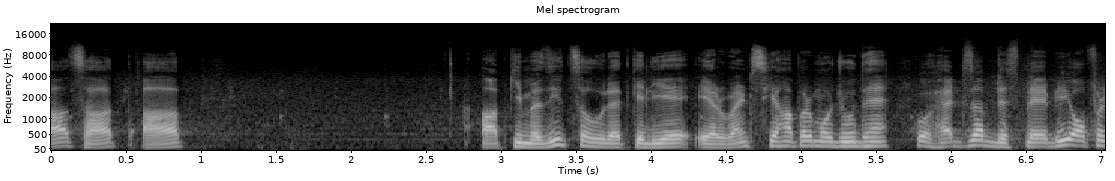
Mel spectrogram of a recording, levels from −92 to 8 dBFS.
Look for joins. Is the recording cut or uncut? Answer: cut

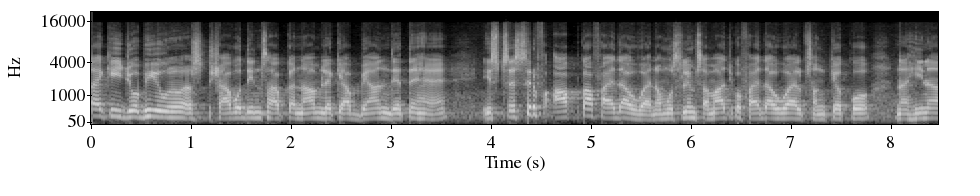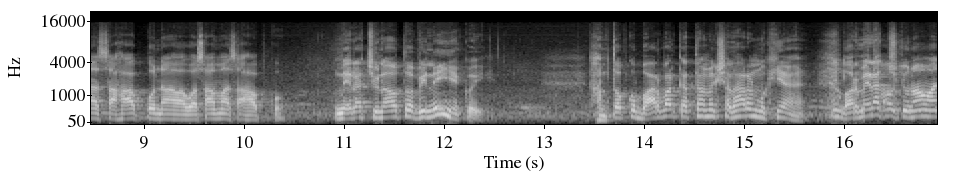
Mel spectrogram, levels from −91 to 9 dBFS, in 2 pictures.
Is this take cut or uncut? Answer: uncut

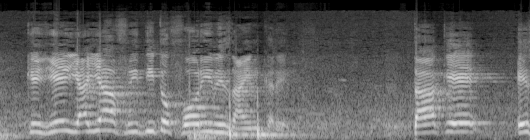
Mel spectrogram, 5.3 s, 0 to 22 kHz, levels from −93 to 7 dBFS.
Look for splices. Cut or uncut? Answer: cut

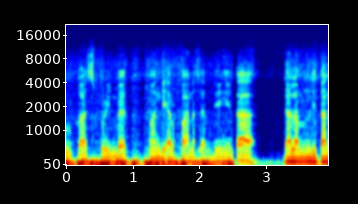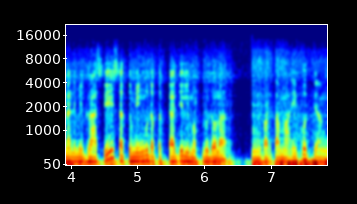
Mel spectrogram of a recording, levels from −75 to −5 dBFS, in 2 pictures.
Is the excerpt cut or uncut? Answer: cut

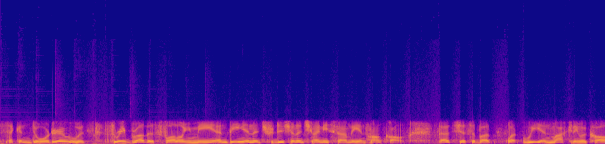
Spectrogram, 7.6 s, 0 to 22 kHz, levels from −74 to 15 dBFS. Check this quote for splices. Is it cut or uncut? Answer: uncut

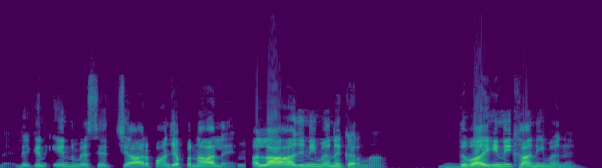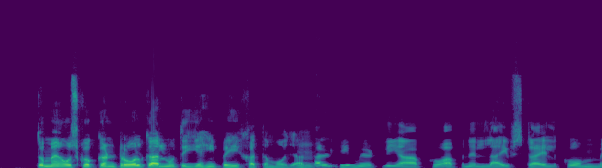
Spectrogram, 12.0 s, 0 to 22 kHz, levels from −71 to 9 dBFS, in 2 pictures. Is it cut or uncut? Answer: cut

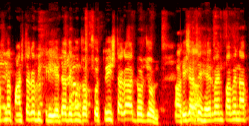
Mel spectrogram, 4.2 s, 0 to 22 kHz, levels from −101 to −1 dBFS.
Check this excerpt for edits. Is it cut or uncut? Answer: uncut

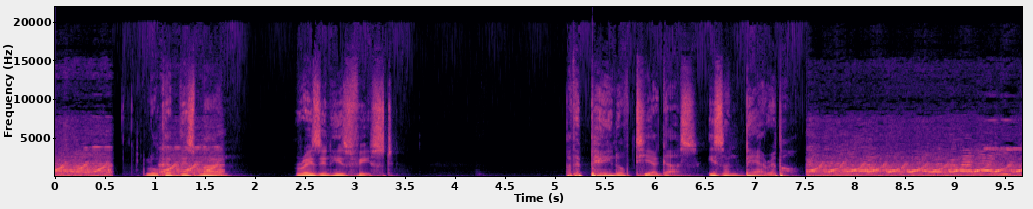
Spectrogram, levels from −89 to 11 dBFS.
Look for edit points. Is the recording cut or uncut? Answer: uncut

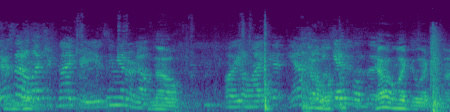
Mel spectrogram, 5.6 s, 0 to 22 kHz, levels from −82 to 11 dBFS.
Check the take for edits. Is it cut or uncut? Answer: uncut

